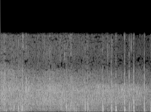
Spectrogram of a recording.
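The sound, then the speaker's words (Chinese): Audience applause follows a speech at a formal event: a steady, dense wash of many hands clapping that stays even in loudness throughout, with no voices. “我们再次把掌声送给戴国梁先生，谢谢。”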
